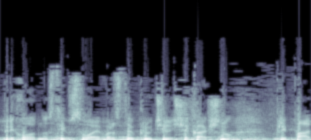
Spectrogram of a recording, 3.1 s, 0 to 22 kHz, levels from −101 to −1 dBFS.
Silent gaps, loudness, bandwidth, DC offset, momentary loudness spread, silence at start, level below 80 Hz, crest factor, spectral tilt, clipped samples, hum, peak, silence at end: none; -12 LUFS; 12 kHz; under 0.1%; 3 LU; 0 s; -36 dBFS; 12 dB; -5.5 dB/octave; under 0.1%; none; 0 dBFS; 0 s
